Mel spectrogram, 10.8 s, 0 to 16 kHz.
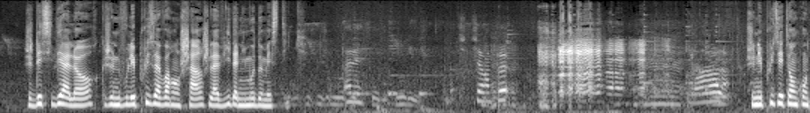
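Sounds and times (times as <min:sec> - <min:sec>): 
speech: 0:00.4 - 0:05.5, 0:06.3 - 0:10.8
goat bleating while giving birth: 0:05.0 - 0:09.7.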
